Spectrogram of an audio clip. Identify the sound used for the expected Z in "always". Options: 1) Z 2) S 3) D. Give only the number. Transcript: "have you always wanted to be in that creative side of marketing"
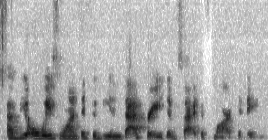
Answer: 1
